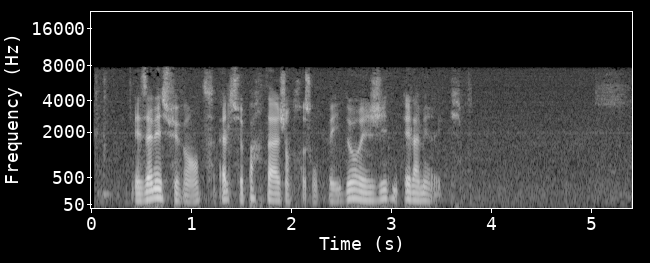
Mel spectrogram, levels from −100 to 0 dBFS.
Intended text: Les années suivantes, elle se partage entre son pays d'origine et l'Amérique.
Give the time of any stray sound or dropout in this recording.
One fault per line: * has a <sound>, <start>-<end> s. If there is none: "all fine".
all fine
